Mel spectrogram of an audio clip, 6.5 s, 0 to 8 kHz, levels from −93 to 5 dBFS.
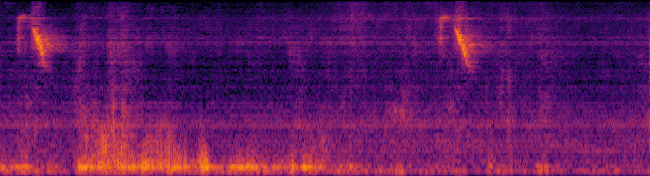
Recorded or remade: remade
